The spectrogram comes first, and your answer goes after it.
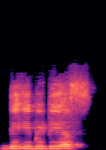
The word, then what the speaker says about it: debts: D-E-B-T-S. Debts. See, B here is completely silent. We do not pronounce B here.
